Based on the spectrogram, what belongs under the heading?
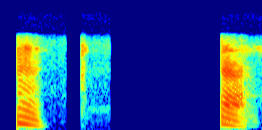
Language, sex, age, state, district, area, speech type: Kannada, male, 30-45, Karnataka, Dakshina Kannada, rural, conversation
